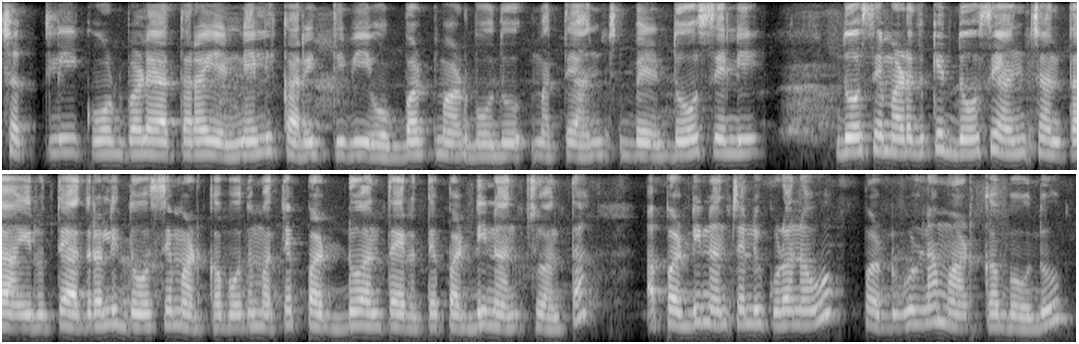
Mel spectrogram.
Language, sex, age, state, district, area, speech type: Kannada, female, 18-30, Karnataka, Chitradurga, urban, spontaneous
